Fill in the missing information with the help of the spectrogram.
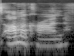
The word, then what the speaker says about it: Omicron: The Omarion. – The Omicron. How do you pronounce it? – It's Omicron. – Omicron.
